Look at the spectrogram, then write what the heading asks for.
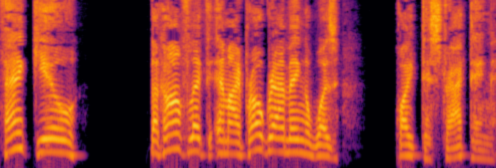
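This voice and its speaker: Against a quiet background, a man puts on a character voice, pitched high and delivered at a fairly slow pace. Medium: read story. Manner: formal, polite.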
